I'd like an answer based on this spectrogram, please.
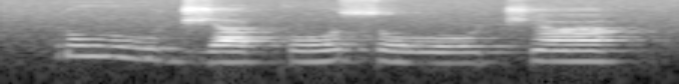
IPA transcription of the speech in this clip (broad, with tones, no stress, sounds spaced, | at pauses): ɾ uː˦˨ d͡ʒ a˨ k o˨˦ s oː˨ t͡ʃ ã˦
